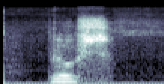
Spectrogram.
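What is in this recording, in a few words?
"blouse", Dutch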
